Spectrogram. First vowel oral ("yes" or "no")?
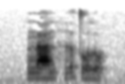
yes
